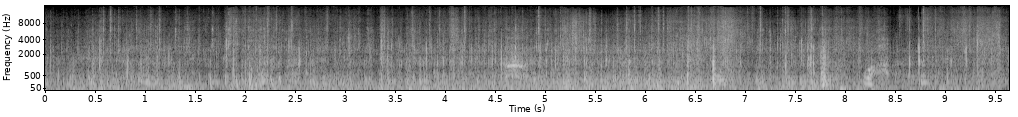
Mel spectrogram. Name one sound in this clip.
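Mountain bike tyres roll and crunch over a rough dirt trail.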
